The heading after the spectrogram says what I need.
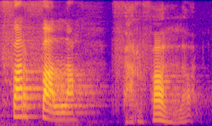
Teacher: the letter F is unvoiced, labiodental and fricative.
